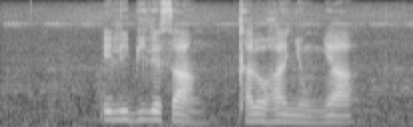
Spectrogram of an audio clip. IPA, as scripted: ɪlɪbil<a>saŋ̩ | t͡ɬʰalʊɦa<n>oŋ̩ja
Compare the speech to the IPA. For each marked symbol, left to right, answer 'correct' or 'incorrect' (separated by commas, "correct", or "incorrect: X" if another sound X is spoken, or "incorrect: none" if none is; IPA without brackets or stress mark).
incorrect: e, incorrect: ɲ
